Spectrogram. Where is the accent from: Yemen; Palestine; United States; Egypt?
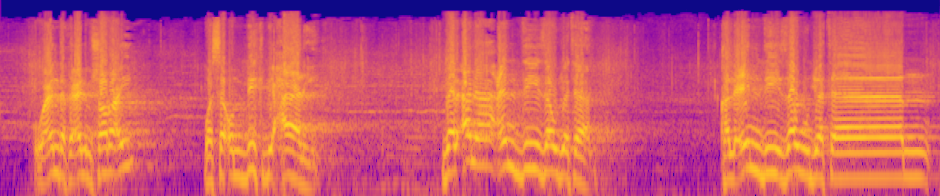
Egypt; يعني ما احنا كمصريين يعني عندنا السرجيه دي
